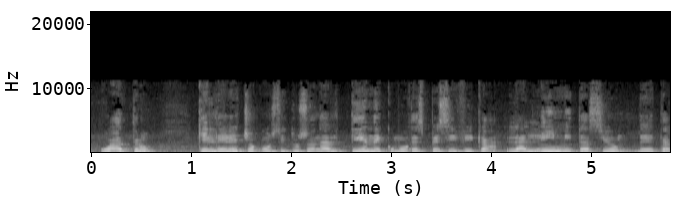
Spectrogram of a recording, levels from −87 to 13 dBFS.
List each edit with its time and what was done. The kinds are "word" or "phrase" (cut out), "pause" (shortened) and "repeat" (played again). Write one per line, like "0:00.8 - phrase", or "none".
0:03.2 - word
